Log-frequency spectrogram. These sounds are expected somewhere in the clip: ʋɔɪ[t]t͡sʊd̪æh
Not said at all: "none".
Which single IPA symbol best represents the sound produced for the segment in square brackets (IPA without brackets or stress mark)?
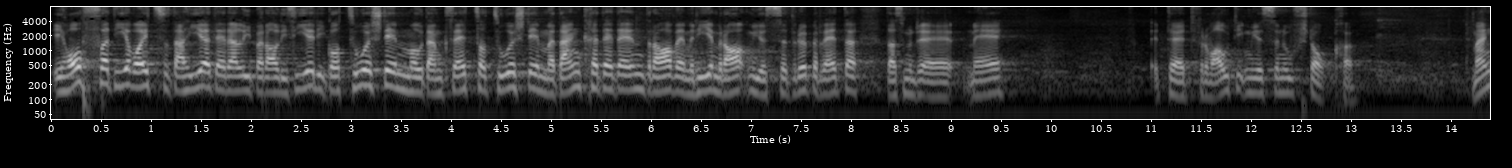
t͡s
